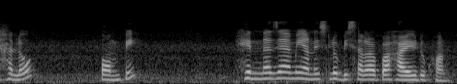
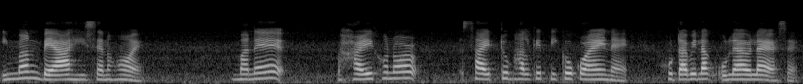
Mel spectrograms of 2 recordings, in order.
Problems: constant background noise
